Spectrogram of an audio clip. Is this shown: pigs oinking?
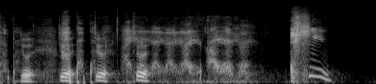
no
